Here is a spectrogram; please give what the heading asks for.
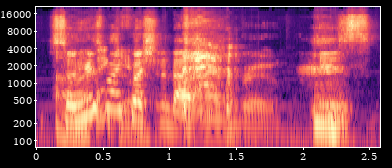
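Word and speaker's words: Irn-Bru: yeah it's it's not it's not N Brew it's iron Brew no is ear Brew I said it wrong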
